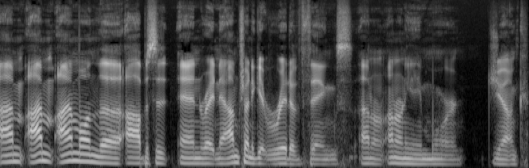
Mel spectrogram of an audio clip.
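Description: With a medium pitch and ordinary pitch variation, the man's delivery moves at a moderate pace. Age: 30s. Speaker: podcast host, bass player. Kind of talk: casual chat. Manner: halting, repeats words.

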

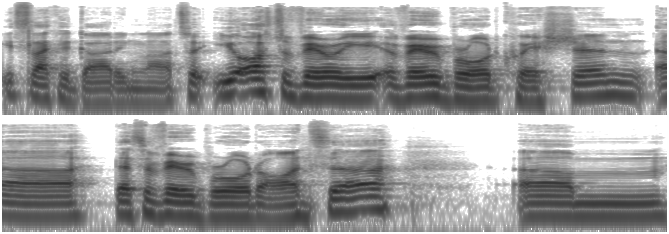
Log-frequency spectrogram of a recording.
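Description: On a very clean recording with a silent background, a man with a slight South African accent talks fairly slowly at a medium pitch and with fairly even intonation. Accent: subtle South African. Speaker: head of brand marketing. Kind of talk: interview. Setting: studio.

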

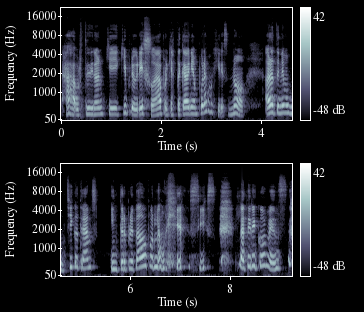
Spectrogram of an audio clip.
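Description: In a Chilean accent, a woman speaks in a raised, projected voice at a high pitch and a moderate pace, her tone bright and sharp and her pitch swinging very widely. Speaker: podcast co-host. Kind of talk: casual chat.

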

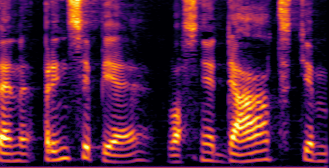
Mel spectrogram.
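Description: With audible room echo around him, a man speaks at a very slow pace and a fairly high pitch. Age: old. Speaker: government envoy for Holocaust issues. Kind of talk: panel discussion with presentation. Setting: hall with live audience, streamed online.

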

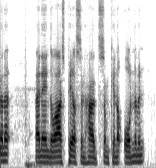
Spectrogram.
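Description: Fairly quick speech in a Scottish accent with monotone, flat intonation and a dry, close sound with no echo. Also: man. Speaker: podcast host. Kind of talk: casual chat.

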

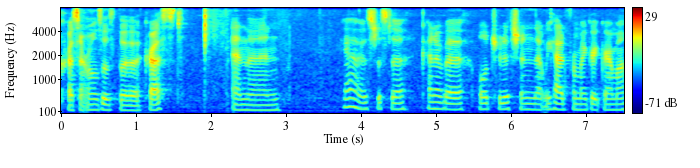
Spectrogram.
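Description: A woman with an American accent speaks in a very deep, low pitch and fairly even intonation, leaving long, frequent pauses. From Colorado. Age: 20s. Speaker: university student. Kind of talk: casual chat.

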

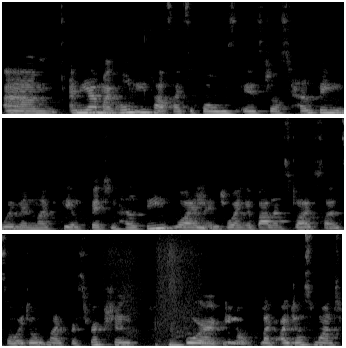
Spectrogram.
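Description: Speaking fairly quickly in a Limerick accent, a woman has a somewhat breathy voice at medium pitch with ordinary pitch variation. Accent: Irish, Limerick. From Limerick, Ireland. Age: 20s. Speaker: personal trainer and fitness influencer. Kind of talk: casual interview chat.

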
